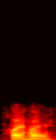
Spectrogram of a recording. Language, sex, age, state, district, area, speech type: Assamese, male, 18-30, Assam, Tinsukia, urban, conversation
